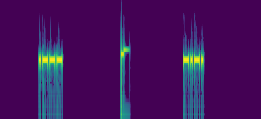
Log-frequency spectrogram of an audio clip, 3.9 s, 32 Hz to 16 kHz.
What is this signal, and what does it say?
Morse code, heard as a keyed tone, about 44 wpm, 700 Hz. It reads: J C
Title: Single Character (Letter:Number:Punctuation:Prosign) 45wpm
